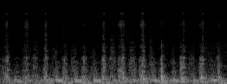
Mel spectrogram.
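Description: A coin scratching the coating off a scratch-off lottery ticket in quick, repeated strokes.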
